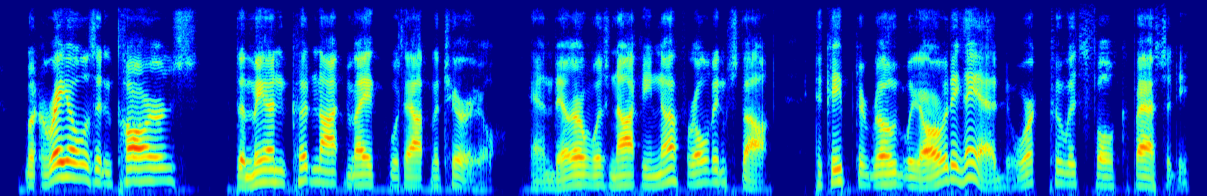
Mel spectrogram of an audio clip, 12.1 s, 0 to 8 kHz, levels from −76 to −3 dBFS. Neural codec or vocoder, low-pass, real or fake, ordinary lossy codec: codec, 16 kHz, 1 kbps, FunCodec, trained on LibriTTS, 50 frames a second; 7.2 kHz; fake; Opus, 24 kbps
